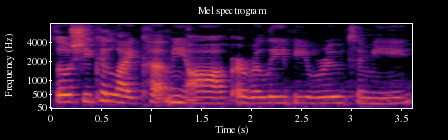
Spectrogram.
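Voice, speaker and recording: A woman speaks with a fairly high pitch and fairly even intonation. Room echo is audible around her. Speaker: astrology vlogger. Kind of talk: casual vlog monologue. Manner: hesitant, many fillers.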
